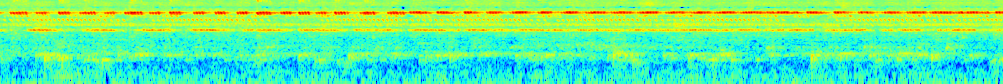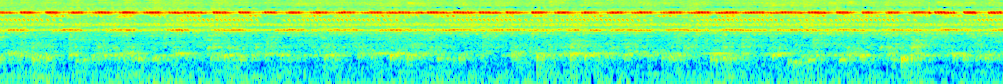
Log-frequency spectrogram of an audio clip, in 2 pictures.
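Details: Cricket chorus, used to drive away rats, help sleep and tutor caged birds: steady shrill trilling in layered high bands, pulsing about four times a second, with softer lower pulsed notes underneath throughout.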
